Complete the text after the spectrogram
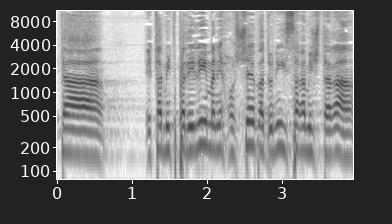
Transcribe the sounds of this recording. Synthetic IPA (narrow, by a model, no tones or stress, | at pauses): t̪a | et̪hamit̪palelimaniħo̞ʃe̞vad̪onisaʁamiʃt̪aʁa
